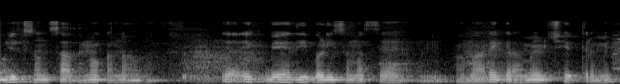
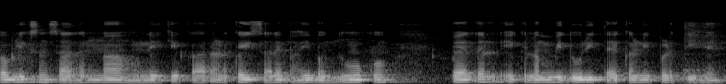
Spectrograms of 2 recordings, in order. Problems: constant background noise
